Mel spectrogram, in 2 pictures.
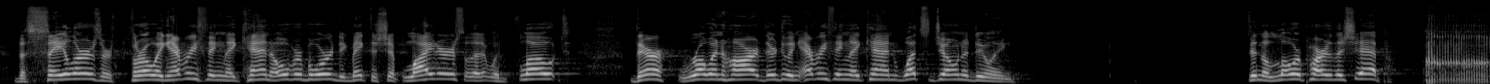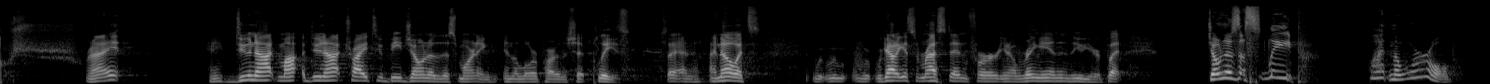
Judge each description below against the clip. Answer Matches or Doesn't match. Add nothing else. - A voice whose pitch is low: Doesn't match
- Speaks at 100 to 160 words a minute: Doesn't match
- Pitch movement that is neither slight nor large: Doesn't match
